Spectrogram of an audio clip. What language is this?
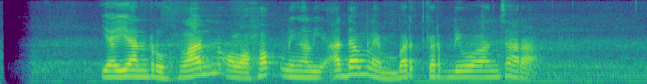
Sundanese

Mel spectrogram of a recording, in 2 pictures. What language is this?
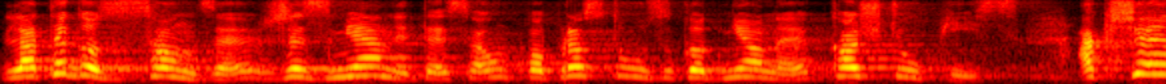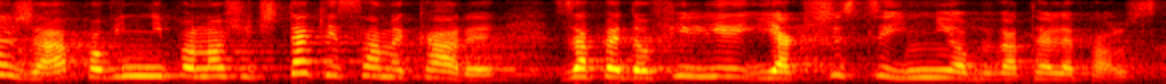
Polish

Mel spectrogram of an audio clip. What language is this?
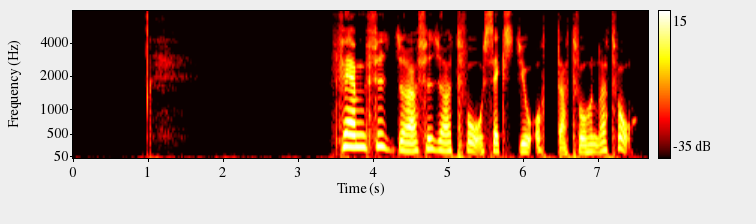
Swedish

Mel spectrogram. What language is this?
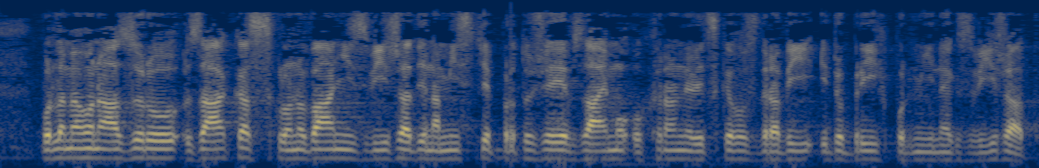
Czech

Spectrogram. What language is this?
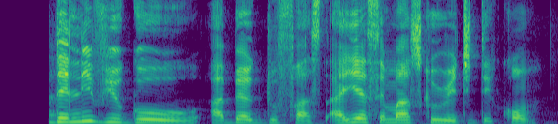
Nigerian Pidgin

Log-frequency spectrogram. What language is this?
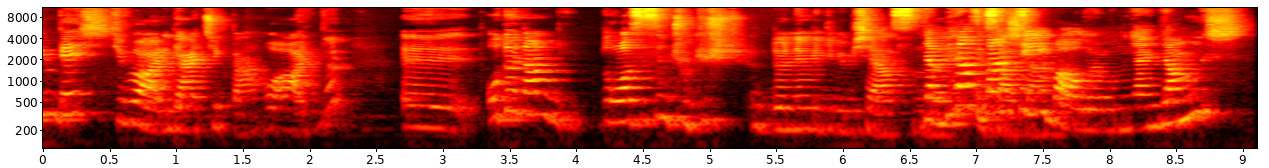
Turkish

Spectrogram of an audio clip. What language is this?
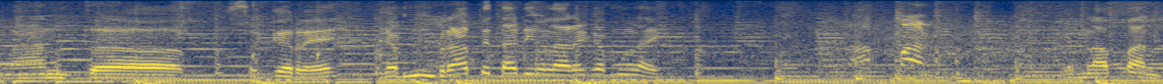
Indonesian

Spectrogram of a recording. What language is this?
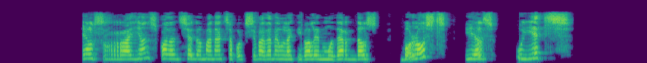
Catalan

